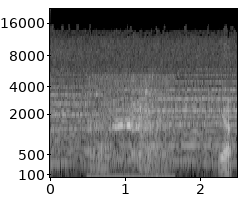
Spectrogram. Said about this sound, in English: These are where the horses, they are the horse stables.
